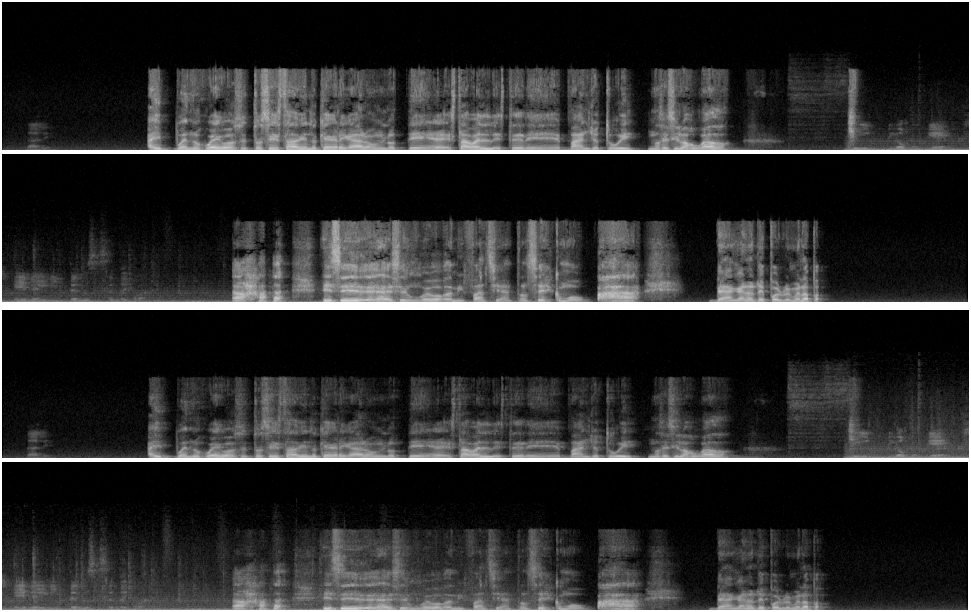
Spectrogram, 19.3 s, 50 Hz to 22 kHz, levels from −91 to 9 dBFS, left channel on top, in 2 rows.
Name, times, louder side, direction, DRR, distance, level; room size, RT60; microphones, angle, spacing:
voice 1, 1.5-7.3 8.5-8.6 12.0-16.4 16.7-17.8, left 5 dB, 55° left, 0.6 m, -23 dB
voice 2, 6.9-7.6 7.9-9.5 9.8-11.1, right 1 dB, 45° right, 5.7 m, -46 dB
sound 1, 8.4-15.1, right 2 dB, 80° right, 0.7 m, -34 dB
9.4 x 9.1 x 3.2 m
head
